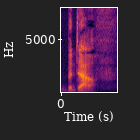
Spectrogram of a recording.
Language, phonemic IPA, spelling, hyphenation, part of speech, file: German, /bəˈdaʁf/, Bedarf, Be‧darf, noun, De-Bedarf.ogg
- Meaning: 1. need (that which is desired or required) 2. demand (amount of input that is required for something to function)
